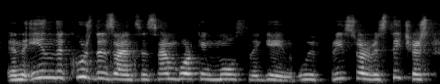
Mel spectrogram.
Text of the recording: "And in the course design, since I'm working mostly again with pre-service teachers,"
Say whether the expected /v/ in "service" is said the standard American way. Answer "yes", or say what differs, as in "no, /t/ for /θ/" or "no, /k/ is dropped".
yes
